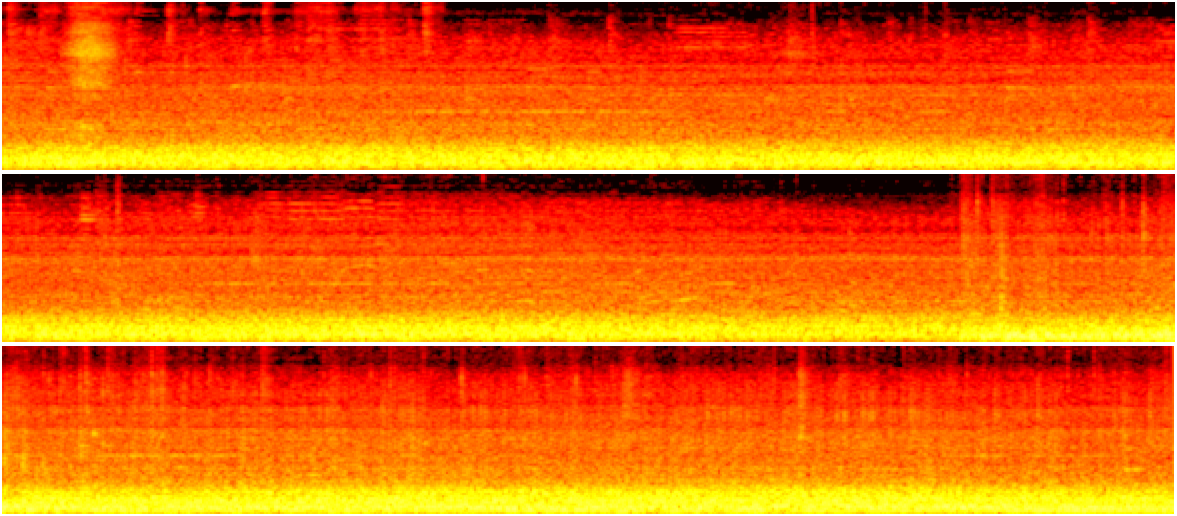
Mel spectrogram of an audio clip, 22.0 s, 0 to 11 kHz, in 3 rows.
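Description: Jet airliner cabin noise from a seat over the wing: a steady rumble of engines and airflow on final approach. About 13 seconds in it steps up into a heavier, louder rumble as the plane touches down and rolls out with its spoilers raised.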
